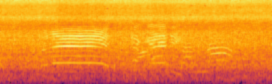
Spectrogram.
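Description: Water pours down a waterfall in a continuous rushing wash, while a child-like voice talks over it in short phrases.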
